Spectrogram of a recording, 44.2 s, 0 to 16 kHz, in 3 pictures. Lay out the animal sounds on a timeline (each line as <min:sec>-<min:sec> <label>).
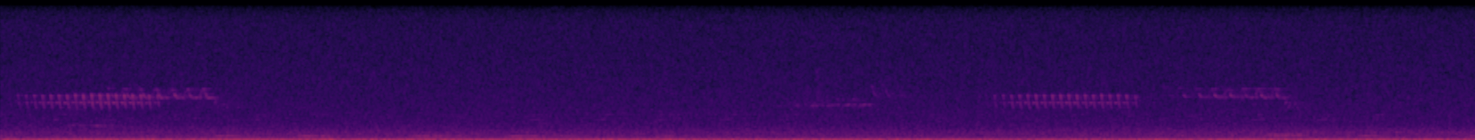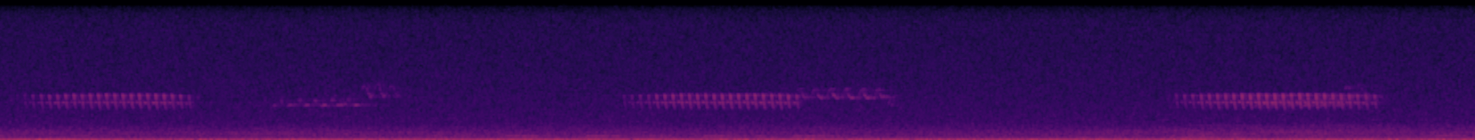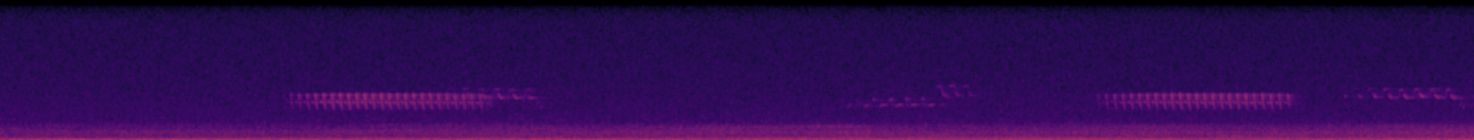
0:00.0-0:01.7 Dark-eyed Junco (Junco hyemalis)
0:01.1-0:02.3 Yellow-rumped Warbler (Setophaga coronata)
0:05.1-0:08.1 Red-breasted Nuthatch (Sitta canadensis)
0:07.9-0:09.1 Yellow-rumped Warbler (Setophaga coronata)
0:09.9-0:11.5 Dark-eyed Junco (Junco hyemalis)
0:11.4-0:13.9 Red-breasted Nuthatch (Sitta canadensis)
0:11.6-0:13.1 Yellow-rumped Warbler (Setophaga coronata)
0:14.9-0:16.8 Dark-eyed Junco (Junco hyemalis)
0:17.4-0:18.8 Yellow-rumped Warbler (Setophaga coronata)
0:20.9-0:22.8 Dark-eyed Junco (Junco hyemalis)
0:22.6-0:23.8 Yellow-rumped Warbler (Setophaga coronata)
0:26.4-0:28.6 Dark-eyed Junco (Junco hyemalis)
0:32.4-0:34.5 Dark-eyed Junco (Junco hyemalis)
0:34.0-0:35.0 Yellow-rumped Warbler (Setophaga coronata)
0:37.9-0:39.4 Yellow-rumped Warbler (Setophaga coronata)
0:40.4-0:42.5 Dark-eyed Junco (Junco hyemalis)
0:42.8-0:44.2 Yellow-rumped Warbler (Setophaga coronata)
